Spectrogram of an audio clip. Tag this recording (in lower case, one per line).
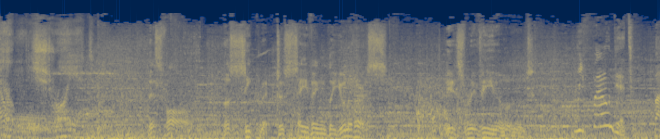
music
speech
